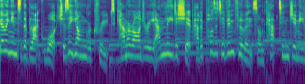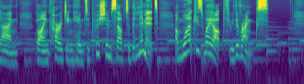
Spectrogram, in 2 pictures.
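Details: Adult female narrator; Fluent speech.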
